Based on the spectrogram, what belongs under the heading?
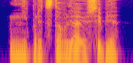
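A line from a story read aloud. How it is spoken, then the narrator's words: Whispered answer. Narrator (Russian): ответила она тоже шепотом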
